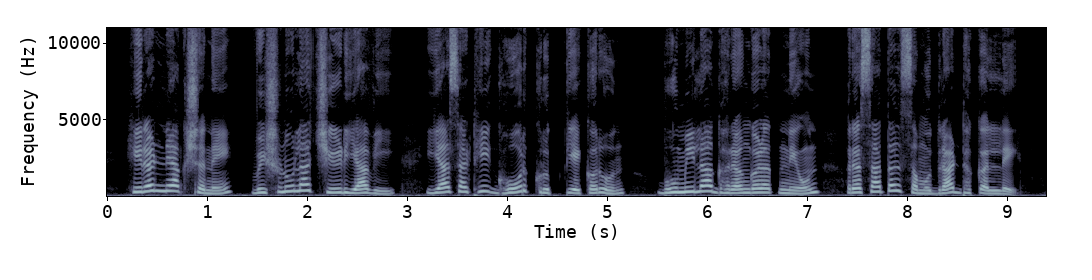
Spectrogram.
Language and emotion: Marathi, neutral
